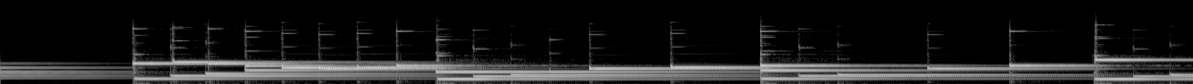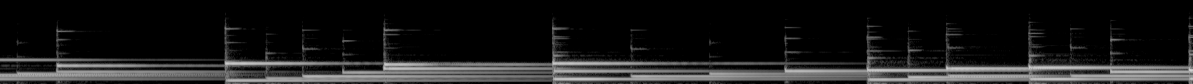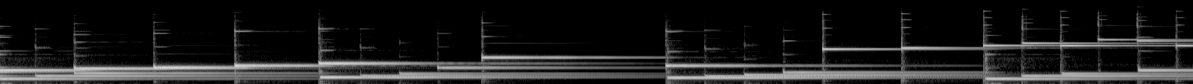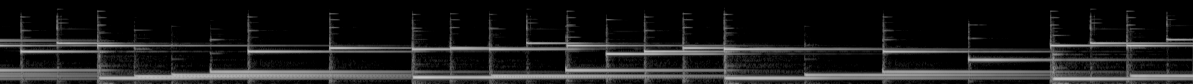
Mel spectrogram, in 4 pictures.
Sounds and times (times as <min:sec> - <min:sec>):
Music: 0:00.0 - 0:47.7.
